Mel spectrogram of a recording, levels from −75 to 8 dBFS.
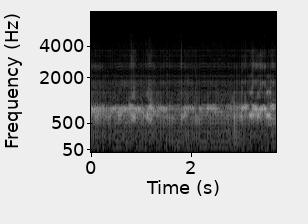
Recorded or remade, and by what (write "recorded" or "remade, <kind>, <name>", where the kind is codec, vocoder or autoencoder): remade, vocoder, WaveNeXt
